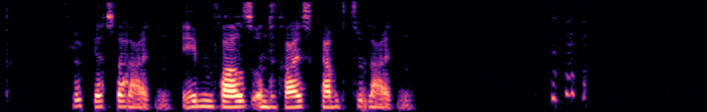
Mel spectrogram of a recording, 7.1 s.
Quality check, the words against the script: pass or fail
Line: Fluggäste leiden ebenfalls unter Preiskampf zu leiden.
pass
